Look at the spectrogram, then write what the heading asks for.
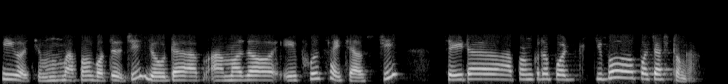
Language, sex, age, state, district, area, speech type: Odia, female, 60+, Odisha, Gajapati, rural, conversation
